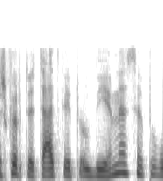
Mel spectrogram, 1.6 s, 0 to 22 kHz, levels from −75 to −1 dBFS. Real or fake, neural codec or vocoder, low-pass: fake; codec, 16 kHz, 0.5 kbps, X-Codec, HuBERT features, trained on balanced general audio; 7.2 kHz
